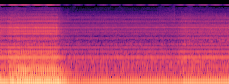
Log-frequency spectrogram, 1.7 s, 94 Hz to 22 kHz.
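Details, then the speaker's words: Dual CS430 turntable: loud steady low mains hum that drops and changes tone as the audio output cable is moved and ground removed; broken wire suspected in the output cable, ground fault, cable to be replaced. "It's humming, but not like it was."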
